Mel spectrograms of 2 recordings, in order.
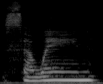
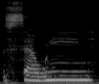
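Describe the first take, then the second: First: The word is said with its Gaelic pronunciation. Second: The word is said with its Gaelic pronunciation.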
